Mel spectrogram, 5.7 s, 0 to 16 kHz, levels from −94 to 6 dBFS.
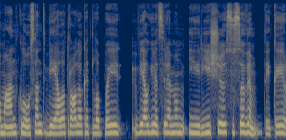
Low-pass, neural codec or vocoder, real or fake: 14.4 kHz; none; real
